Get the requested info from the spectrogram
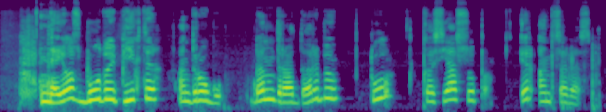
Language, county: Lithuanian, Kaunas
